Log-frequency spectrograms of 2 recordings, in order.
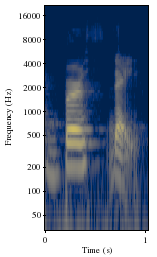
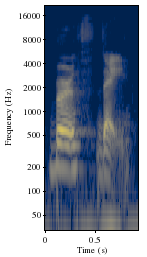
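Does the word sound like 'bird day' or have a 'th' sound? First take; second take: th sound; th sound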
